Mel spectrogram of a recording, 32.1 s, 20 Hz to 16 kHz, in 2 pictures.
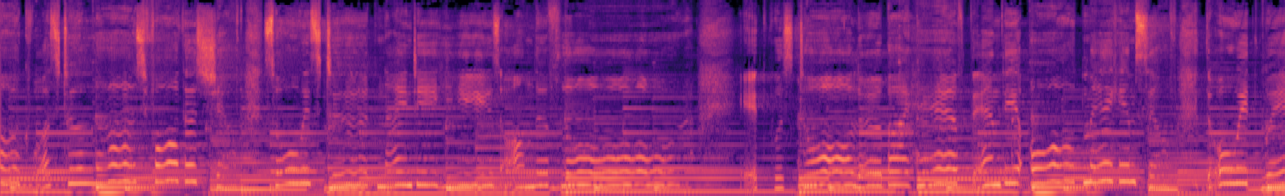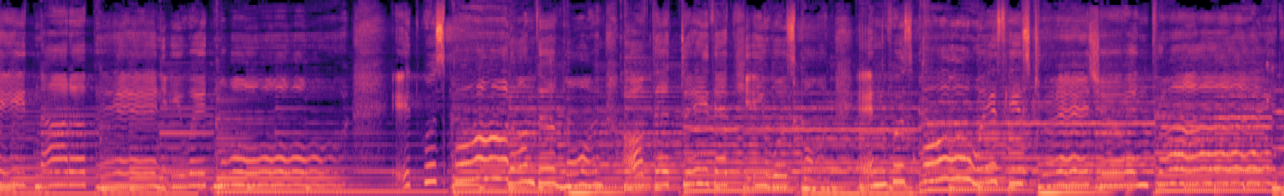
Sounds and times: Music: 0:00.0 - 0:32.1.

